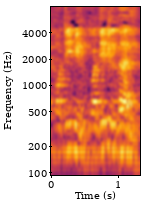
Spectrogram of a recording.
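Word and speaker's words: قديمِ الباري: Di buku matannya itu ada yang kurang, bukan salah ya, Qadimil Bari, bukan Qadimal ya. Saya tadi bacanya Qadimal.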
